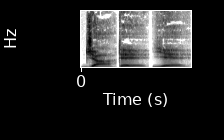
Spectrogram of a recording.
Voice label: "jateye", concat syllables; Affixing experiment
